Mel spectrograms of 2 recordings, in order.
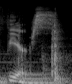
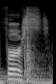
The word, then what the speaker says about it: First: shots by the way it is pronounced Fierce and yeah we both thought it was first at first as well upon arriving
